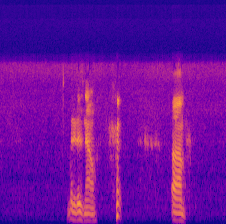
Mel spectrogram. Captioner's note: laughs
